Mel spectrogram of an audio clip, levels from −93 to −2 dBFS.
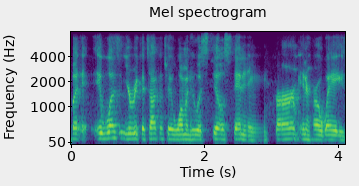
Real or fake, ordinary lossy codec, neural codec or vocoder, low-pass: fake; Opus, 24 kbps; vocoder, 22.05 kHz, 80 mel bands, WaveNeXt; 7.2 kHz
